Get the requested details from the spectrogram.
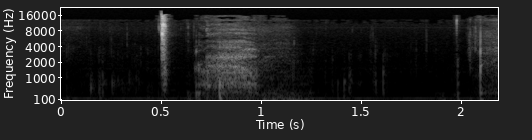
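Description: A sharp click, then a wet slurp as someone takes a sip of Garage Classic Light Beer, followed by a quiet swallow and a couple of faint clicks.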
